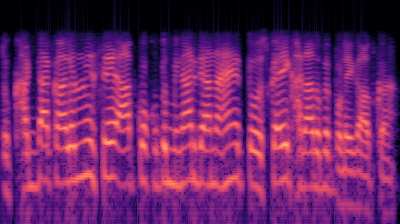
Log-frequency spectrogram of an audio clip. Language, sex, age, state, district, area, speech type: Urdu, male, 18-30, Delhi, South Delhi, urban, conversation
